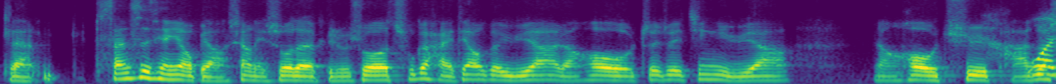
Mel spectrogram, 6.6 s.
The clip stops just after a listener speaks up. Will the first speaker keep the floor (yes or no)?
no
